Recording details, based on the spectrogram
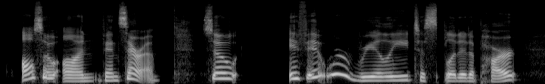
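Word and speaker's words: Vanserra: So for our listeners, Vansera of the greenhouse is Lucian's last name. Right. And it's spelled Serra.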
